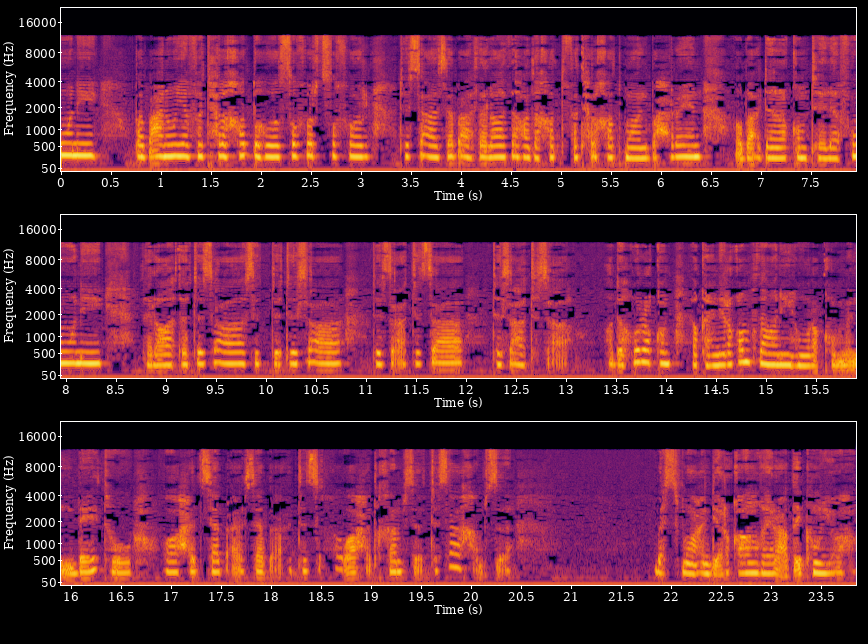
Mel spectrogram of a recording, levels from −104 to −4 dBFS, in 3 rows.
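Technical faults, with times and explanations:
Throughout, low bit depth without dither. The speech carries a grainy, gritty distortion that follows the signal, sitting about 30 dB below it. Quiet passages break up rather than fade smoothly. This likely comes from truncation without dither, and fits about 7 bits.
Throughout, HE-AAC compression. The codec damage is heavy, and nothing remains above 11.8 kHz. The treble is rebuilt from lower bands, so s sounds turn metallic or lispy. This likely comes from HE-AAC v2, and fits a bitrate near 16 kbps.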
